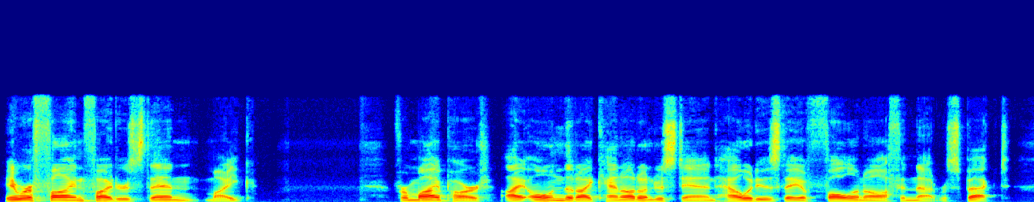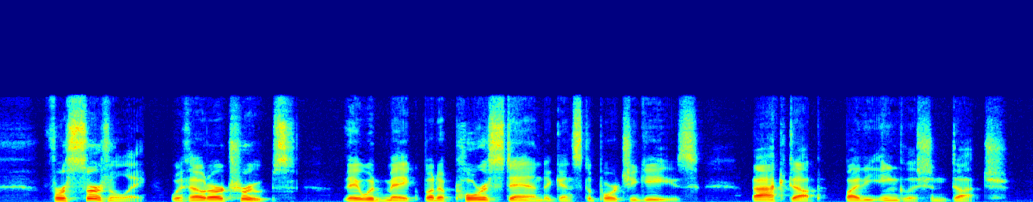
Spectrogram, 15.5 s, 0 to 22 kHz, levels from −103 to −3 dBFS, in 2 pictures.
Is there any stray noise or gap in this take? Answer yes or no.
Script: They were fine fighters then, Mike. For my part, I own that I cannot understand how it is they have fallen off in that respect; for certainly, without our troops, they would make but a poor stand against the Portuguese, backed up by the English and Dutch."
no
